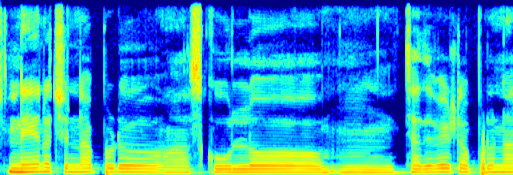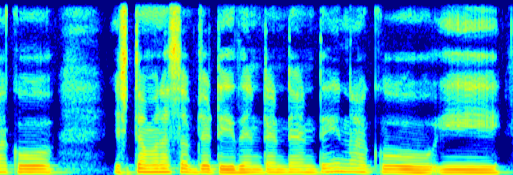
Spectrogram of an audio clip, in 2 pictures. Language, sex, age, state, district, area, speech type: Telugu, male, 45-60, Andhra Pradesh, Kakinada, rural, spontaneous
